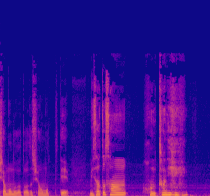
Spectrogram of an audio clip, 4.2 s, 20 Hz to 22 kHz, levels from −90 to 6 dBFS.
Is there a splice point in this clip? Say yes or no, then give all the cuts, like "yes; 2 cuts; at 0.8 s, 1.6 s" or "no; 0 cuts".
yes; 1 cut; at 1.7 s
